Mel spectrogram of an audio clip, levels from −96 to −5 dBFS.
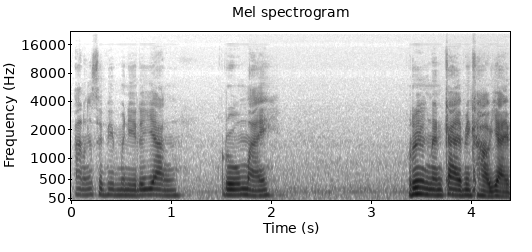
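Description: Right from the start, at 0.05 s, there's automatic gain rising that carries on until about 2.12 s. The gain control decided the input was too quiet and kept nudging its level up over roughly two seconds, adding about 9 dB in total. You hear the voice and the background room sound swell together, so it's not the talker getting louder. The whole picture slowly creeps forward until it settles.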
